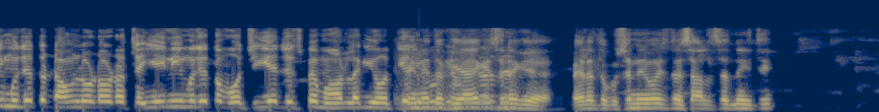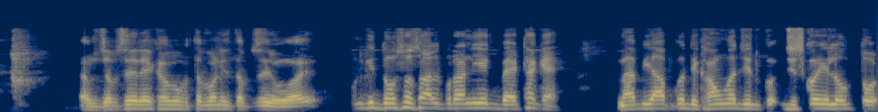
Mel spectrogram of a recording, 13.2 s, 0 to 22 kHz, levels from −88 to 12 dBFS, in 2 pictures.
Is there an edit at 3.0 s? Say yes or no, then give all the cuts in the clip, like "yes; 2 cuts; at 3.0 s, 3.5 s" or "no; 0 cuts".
yes; 2 cuts; at 3.0 s, 9.3 s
